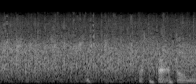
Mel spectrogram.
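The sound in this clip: Audience applause welcomes a speaker onto the stage at a church service: dense, steady clapping that holds for two seconds, with a few voices mixed into the crowd noise.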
